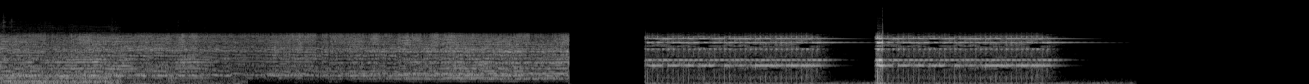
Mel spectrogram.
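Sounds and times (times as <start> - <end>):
telephone ringing: 6.5 - 11.4.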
